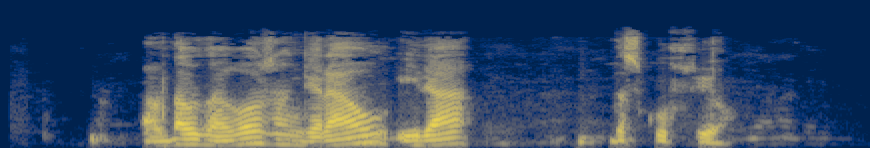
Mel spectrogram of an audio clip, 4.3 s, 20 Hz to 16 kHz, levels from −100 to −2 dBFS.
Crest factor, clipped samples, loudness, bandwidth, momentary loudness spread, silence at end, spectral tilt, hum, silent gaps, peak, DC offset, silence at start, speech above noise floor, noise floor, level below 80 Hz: 18 dB; under 0.1%; -18 LUFS; 7.6 kHz; 11 LU; 0.7 s; -5.5 dB/octave; none; none; -2 dBFS; under 0.1%; 0.7 s; 41 dB; -58 dBFS; -60 dBFS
